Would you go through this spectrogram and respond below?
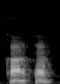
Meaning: inflection of кат (kat): 1. genitive singular 2. animate accusative singular
- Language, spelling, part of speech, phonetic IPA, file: Russian, ката, noun, [ˈkatə], Ru-ка́та.ogg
